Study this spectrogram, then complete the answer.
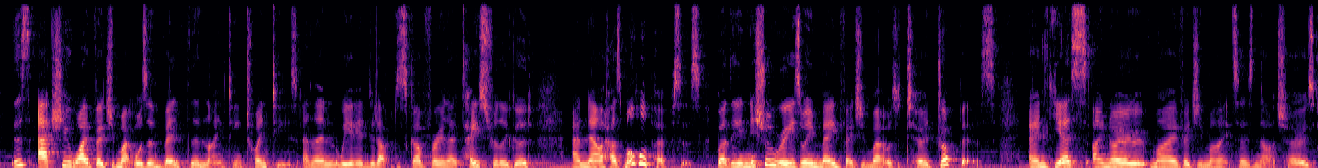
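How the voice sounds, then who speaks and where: Talking at a very fast pace, a woman with a fairly high voice and ordinary pitch variation is heard over noticeable background noise. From Australia, Melbourne. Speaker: comedic explainer video creator. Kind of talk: mock documentary narration.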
